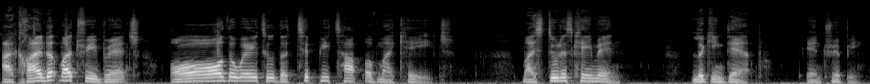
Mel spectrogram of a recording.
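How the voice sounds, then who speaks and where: A man's voice: mid-range voice, animated, unhurried, a little mellow. A man reads a children's book aloud as a storyteller. His mid-range voice moves up and down a great deal, and he acts out the dialogue expressively, with an occasional small stumble. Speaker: assistant principal reading a children's book aloud.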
